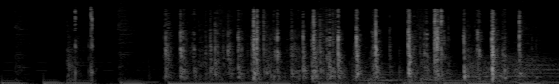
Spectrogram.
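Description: Computer keyboard typing sound effect: a few separate key clicks, then a fast, dense run of clicks. It plays over low background music.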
